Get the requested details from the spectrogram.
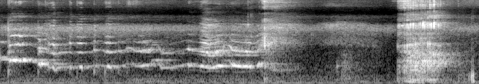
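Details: Dog drinking, then giving a drawn-out throaty burp, with room noise and faint talk in the background; burping.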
